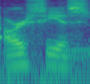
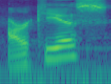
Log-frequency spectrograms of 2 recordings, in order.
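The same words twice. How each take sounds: First: The C is said with an s sound. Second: The C is said with a k sound. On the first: "the Arceus just makes sense in my mind" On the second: "the C is more like you get the k sound from the C"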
